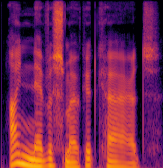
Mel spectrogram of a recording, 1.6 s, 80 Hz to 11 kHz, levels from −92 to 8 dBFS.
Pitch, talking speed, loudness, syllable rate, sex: 120 Hz, 185 wpm, -15 LUFS, 4.8 syllables/s, male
